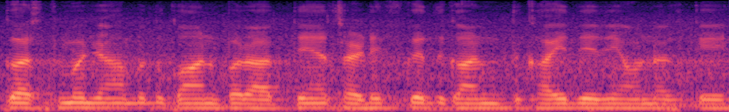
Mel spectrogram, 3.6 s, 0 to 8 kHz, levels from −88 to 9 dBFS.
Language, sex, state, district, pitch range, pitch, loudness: Hindi, male, Punjab, Pathankot, 120-125 Hz, 120 Hz, -16 LUFS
